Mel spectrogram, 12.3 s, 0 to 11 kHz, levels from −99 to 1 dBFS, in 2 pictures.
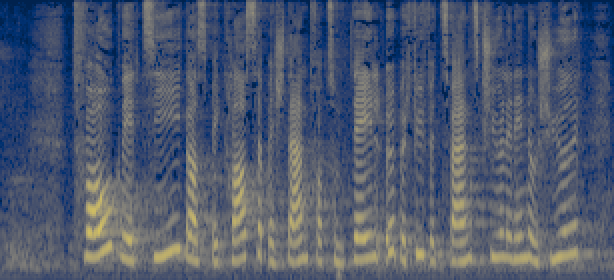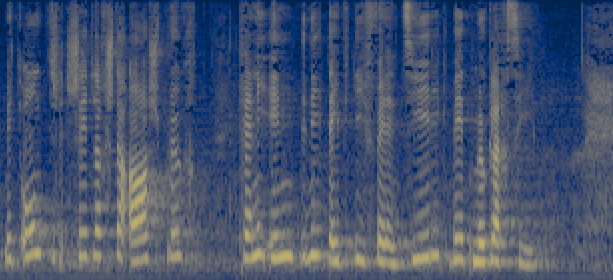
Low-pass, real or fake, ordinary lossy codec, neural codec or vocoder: none; real; none; none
